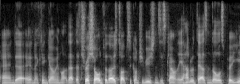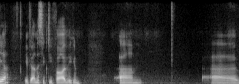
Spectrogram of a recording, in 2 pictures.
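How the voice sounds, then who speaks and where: Big swings in loudness mark this man's fairly quick delivery. He speaks with an Australian accent and takes long, frequent pauses. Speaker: financial adviser. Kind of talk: webinar presentation with Q&A. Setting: online webinar. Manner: monotone; halting, many fillers.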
